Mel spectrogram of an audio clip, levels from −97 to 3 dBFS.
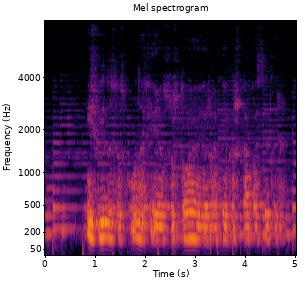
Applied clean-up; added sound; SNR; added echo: none; Piano; 14 dB; reverberation time 0.5 s.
